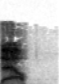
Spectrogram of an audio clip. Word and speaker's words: Tao: It's like TAO is not tau. It's dow. – Exactly. – Okay. Well, I'm home with it now then. – Yes. Yes. There's a certain dow of the word duh.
